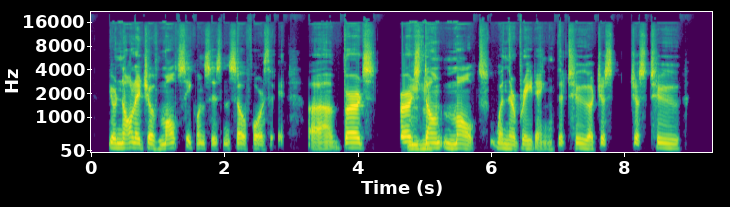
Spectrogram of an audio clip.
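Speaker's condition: No condition

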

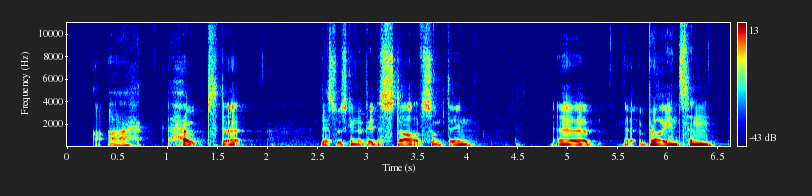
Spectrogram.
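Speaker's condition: Stammer; past exposure therapy, 10-week CBT course from age 22; stammers more when nervous, pauses before answering, avoids phone use, no stammer in inner monologue; blocks

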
